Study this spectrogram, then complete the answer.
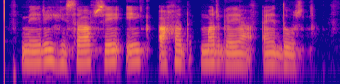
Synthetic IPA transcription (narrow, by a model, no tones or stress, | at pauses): meːɾeɦɪsaːbseʔeːkɐhəd̪mɐɾɡɐjaːɛːd̪oːst̪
